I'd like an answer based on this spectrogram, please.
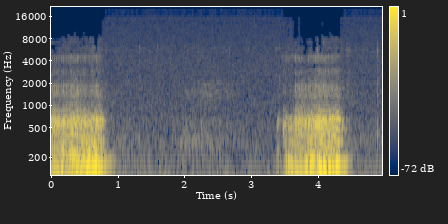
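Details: Sleeping dog snoring indoors: a low, rasping snore of under a second opens the stretch, followed by quiet breathing, then a second drawn-out snore about three seconds later.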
